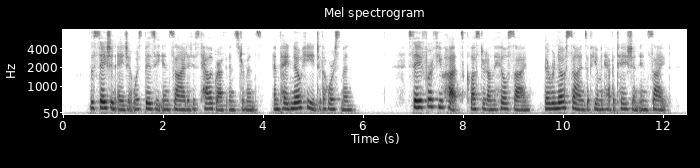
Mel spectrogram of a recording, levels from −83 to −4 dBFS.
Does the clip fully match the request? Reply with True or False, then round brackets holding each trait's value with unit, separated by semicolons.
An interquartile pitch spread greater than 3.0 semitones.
True (3.7 semitones)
